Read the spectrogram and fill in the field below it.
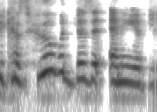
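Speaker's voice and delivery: sly, quiet, passive-aggressive tone. Retelling Penelope's line to her sisters: imitating Penelope, passive aggressive and quiet. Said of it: "passive aggressive, but quiet".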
